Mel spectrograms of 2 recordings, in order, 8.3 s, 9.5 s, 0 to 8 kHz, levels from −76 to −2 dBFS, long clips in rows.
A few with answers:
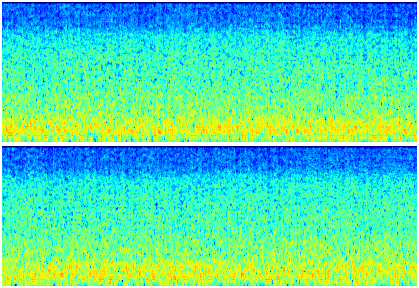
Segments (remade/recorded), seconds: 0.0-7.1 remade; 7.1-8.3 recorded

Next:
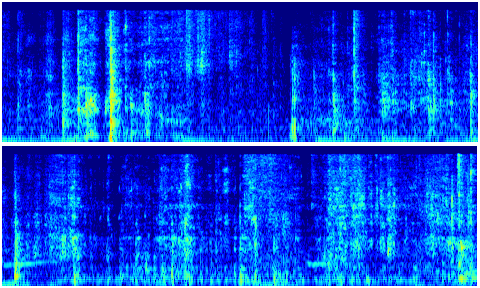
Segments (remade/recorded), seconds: 0.0-0.8 recorded; 0.8-1.8 remade; 1.8-5.3 recorded; 5.3-7.3 remade; 7.3-7.7 recorded; 7.7-8.9 remade; 8.9-9.5 recorded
